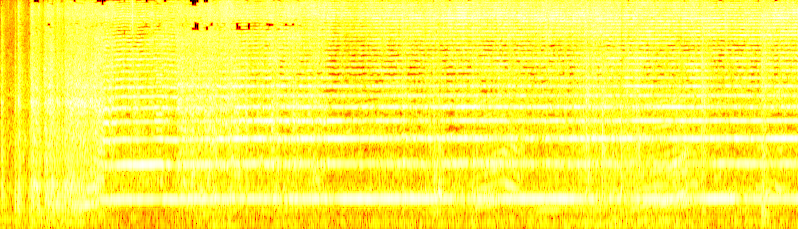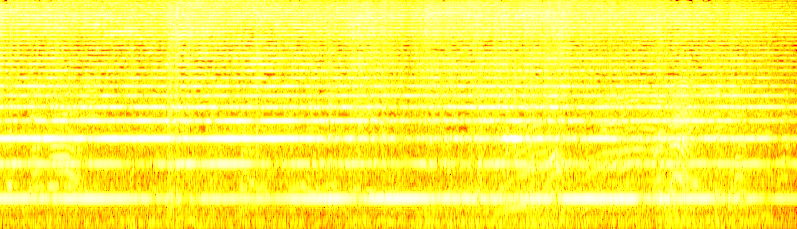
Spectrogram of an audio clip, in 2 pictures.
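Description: A wooden ox cart's axle whines with a loud, steady, high drone.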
